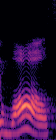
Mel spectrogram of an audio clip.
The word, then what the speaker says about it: Walz: I do, but I know how to say Walz because my mom's maiden name is literally Walls. Okay. Her real name Yeah. is Walz. Yeah. But when you put that LZ, it's something about putting that T in that Yeah. seems like a priority.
